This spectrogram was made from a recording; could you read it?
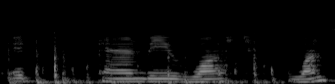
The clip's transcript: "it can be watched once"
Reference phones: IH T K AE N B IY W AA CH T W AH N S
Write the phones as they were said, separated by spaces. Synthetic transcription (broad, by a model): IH T K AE N B IY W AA SH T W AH N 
